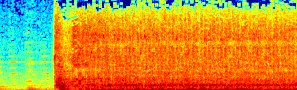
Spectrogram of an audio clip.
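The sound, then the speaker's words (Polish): A Volkswagen Beetle engine cranks and catches about half a second in, then settles into a steady, loud, rumbling idle that holds evenly to the end. “Już pewnie Państwo wiedzą, co tak brzmi. Projekt Garbusa. Inaugurując historię marki Volkswagen”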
